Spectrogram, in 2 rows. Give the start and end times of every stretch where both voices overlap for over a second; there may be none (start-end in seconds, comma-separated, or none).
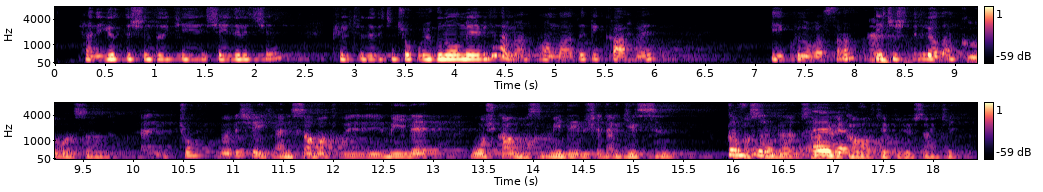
15.9-17.2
